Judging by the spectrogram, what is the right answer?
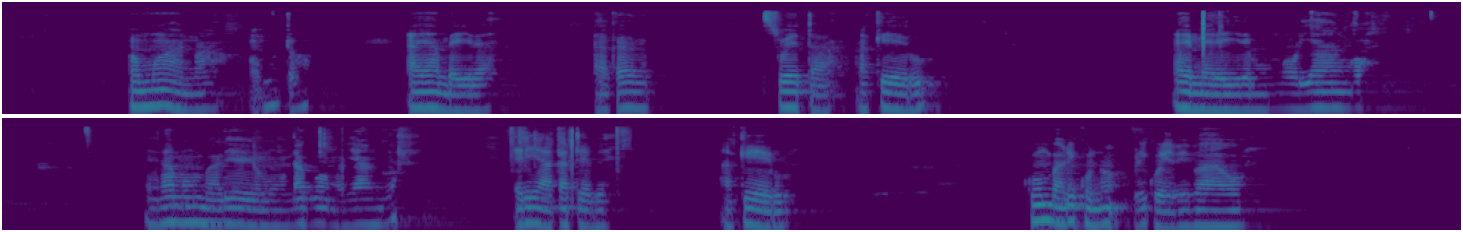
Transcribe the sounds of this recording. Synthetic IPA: o̞mwaːna | o̰muto̞ | a̰jaːmbaiɾa | ka | swe̞ːtaːke̞ːɾu | aje̞me̞ɾe̞iɾe̞muljaːŋɡo̞ | e̞ɾamuːmbalie̞jo̞muːndaɡwo̞ːmuljaːŋɡo̞ | eɾijakate̞βe̞ | a̰ke̞ːɾu | kuːmbalikuno̞kulikwe̞ːβiβaːwo̞

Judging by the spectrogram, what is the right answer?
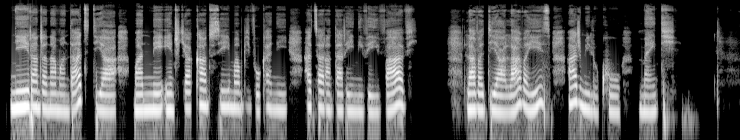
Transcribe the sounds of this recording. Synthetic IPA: niɾaɳɖ͡ʐanəmand̪at͡si̥d̪̥iəmanumeʔeɳɖ͡ʐikʲakant̪u̥simambiv̥okʰənihat͡saɾant̪aɾeniveiv̥avi̥ | lavəd̪iəlavəizi̥aɾimilukʰu | majnt̪ʰi̥

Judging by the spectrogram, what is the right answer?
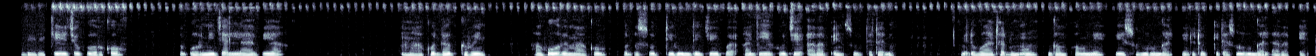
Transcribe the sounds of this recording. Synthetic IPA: bɛɾɛkɛd͡ʒɔɡɔɾkɔ | ɗɔɓoɾnid͡ʒalːavija | makɔdaɡːwinhaɦɔːɾɛmakɔɔɗɔsudːiɦundɛd͡ʒɛbaadihɔd͡ʒɛʔaɾabɛnsudataɗum | mɛ̰ɗɔwatʰaɗumɔnɡamfawnɛbɛsuɾuŋɡalmɛɗɔtokːitasuɾuŋɡalaɾabɛn

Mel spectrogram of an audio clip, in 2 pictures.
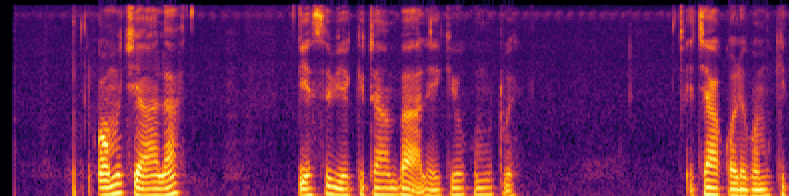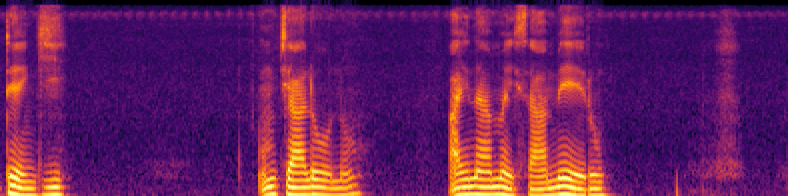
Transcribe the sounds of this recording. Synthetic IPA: o̞mucaːla | jesiβje̞ːcitaːmba̰ːlaeco̞kumutwe̞ | e̞̰caːko̞le̞βwamucite̞ːŋɡi | o̰mucaːlo̞ːno̞ | a̰linaːmaisaːme̞ːɾu

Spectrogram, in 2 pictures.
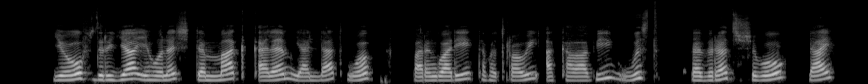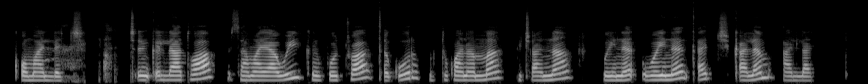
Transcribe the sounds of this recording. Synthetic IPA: jɛwɔfzɨɾɨjːajɛɦo̞nət͡ʃːd̪̥əmːakʼkʼələmjalːat̪wɔf | b̥aɾəŋɡʷad̪e̞t̪ʰəfət̪ʼɾawiʔakːaβaβiwʊst̪ʼ | b̥əβɨɾət̪ʃɪβo | laj | kʼo̞malːət͡ʃːt͡ʃʼɪnkʼɨlːat̪ʰwasəmajawikʰɨnfo̞t͡ʃːwat̪ʼɨkʼuɾbɨɾt̪ʰukʷanamːab̥ɨt͡ʃʼanːa | wɔjnət̪ʼəd͡ʒkʼələmalːat͡ʃː

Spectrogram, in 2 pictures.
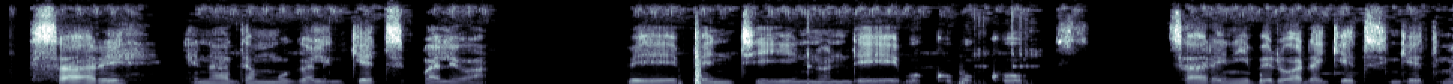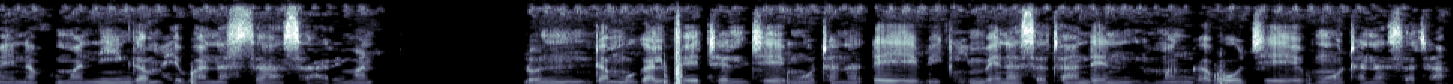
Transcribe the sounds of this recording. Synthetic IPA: saːɾɛ | ʔɛnadamːuɡalɡɛtɓalɛwa | ɓɛpentʰinɔndɛɓɔkʰːɔbɔkʰːɔ | saɾɛnibɛɗɔwaɗaɡɛtɡɛtmajnafumanːiŋɡamhɛɓanasasaɾɛman | ɗɔndamːuɡalpɛtʰɛld͡ʒɛmɔtʰanaɛɓihimbɛnasatʰandɛnmaŋɡabɔd͡ʒɛmɔtʰanasatʰa

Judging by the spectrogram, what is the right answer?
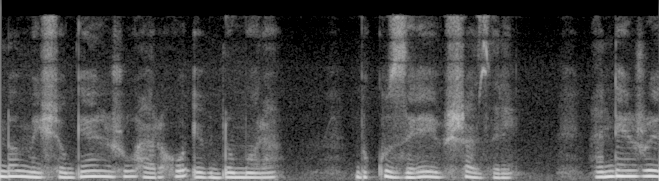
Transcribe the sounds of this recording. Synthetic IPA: ndiomumiːʃo̞ɡeːnʒuhaɾiho̞ʔe̞βido̞moɾa | βikuziɾe̞ːβiʃaziɾe̞ | kaːndieːnʒue

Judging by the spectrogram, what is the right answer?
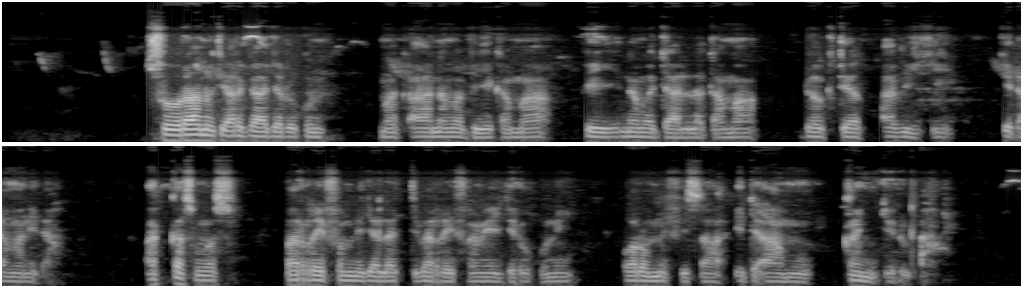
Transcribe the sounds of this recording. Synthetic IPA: suːɾaːnʊt̪ɪɐɾɡaːd͡ʒɛrːʊkʊn | mɐkʼaːnɐmɐbe̞ːkɐmaː | fɪnɐmɐd͡ʒaːlːɐt̪ɐmaː | d̪ɔːkt̪ɛɾɐbɪd͡ʒiː | d͡ʒɛᶑɐmɐnɪᶑɐ̥ | ʔɐkːɐsʊmɐs | b̥ɐrːe̞ːfːɐmnɪd͡ʒɐlɐt̪ːɪbɐrːeːfːɐme̞ːd͡ʒɪɾʊkʊnɪ | ʔɔɾɔmɪfɪsaːɪd̪ɐʔɐmʊ | kɐnd͡ʒɛᶑʊᶑɐ̥

